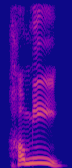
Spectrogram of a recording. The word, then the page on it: 毫米: HSK6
